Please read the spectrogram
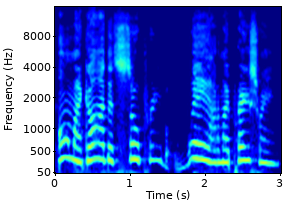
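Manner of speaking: high breathy-sounding customer impression, admiring but broke; gushing customer. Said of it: "and they're like".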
